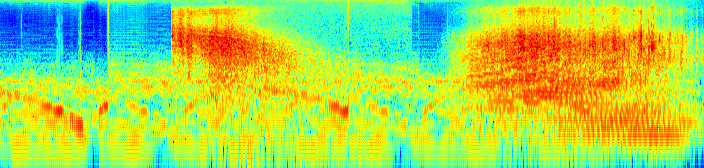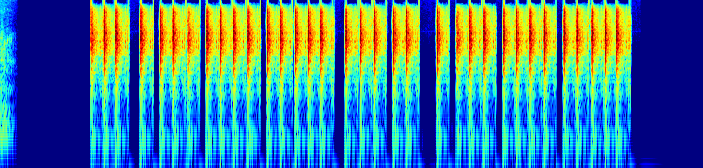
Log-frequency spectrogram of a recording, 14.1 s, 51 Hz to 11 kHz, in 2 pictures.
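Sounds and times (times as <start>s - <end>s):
typewriter keystrokes: 8.0s - 13.4s.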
